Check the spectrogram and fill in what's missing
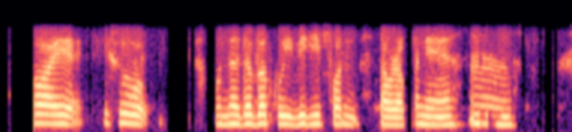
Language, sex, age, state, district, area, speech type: Manipuri, female, 30-45, Manipur, Chandel, rural, conversation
